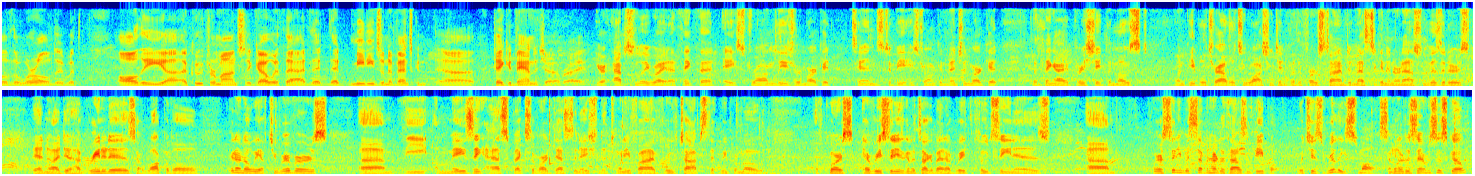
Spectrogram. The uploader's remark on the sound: Live From PCMA CL. On the bustling floor of The District exhibitor area at PCMA Convening Leaders 2024.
